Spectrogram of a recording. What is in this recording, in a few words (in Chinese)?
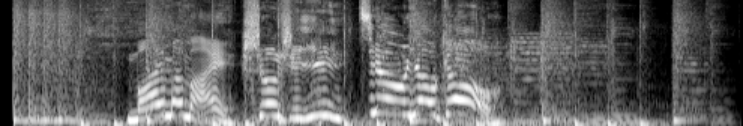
男 活力广告; 淘宝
